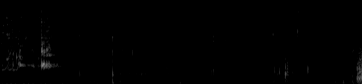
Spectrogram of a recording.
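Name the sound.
speaker drinking water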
